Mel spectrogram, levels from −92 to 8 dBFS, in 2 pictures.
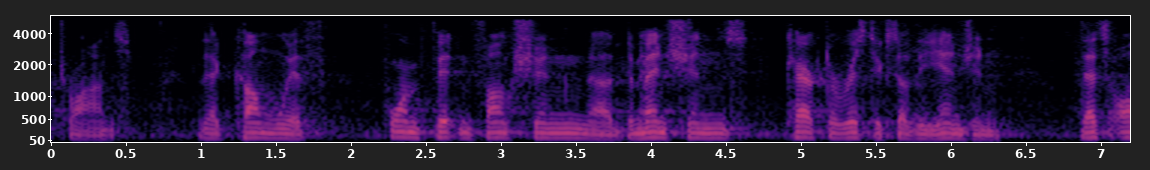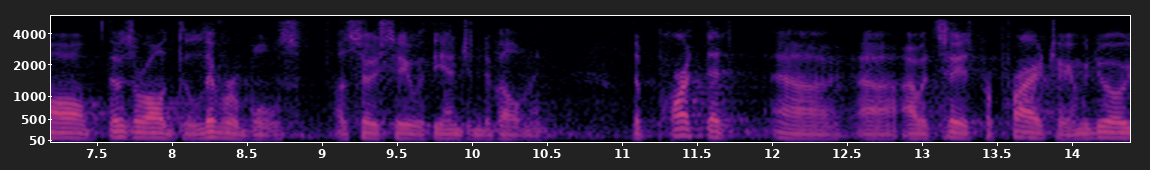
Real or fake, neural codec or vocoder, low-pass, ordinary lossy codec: real; none; 5.4 kHz; AAC, 32 kbps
